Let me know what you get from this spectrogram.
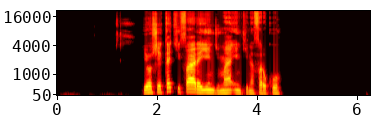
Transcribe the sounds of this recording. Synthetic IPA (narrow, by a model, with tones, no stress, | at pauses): jo˨wʃe˨kɐ˦kʲi˨ɸaː˦ɽa˨jɪ˦nd͡ʒɪ˨maː˦ʔɪ˨ŋkʲi˨na˨ɸɐ˦ɽkʷoː˦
